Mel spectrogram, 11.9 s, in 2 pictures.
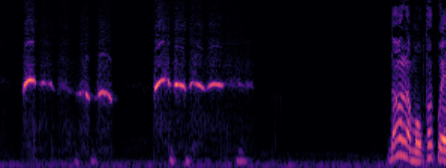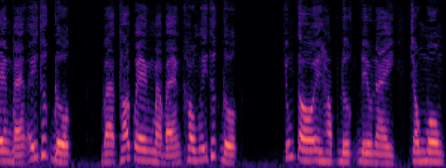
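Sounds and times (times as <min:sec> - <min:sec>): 
person whistling: 0:00.3 - 0:03.4
speech: 0:05.2 - 0:11.8.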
